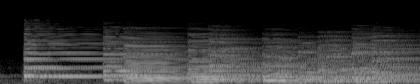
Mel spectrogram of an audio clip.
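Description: Piano accompaniment playing alone in a classical art song: a series of struck chords, the first about a quarter second in, dying away near the end.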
